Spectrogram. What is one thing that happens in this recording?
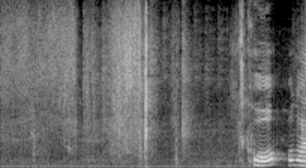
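Paper peels away from a smooth surface.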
